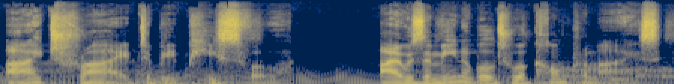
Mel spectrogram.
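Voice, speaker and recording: Deep-voiced menacing villain acted by a man. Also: huge pitch swings, moderate pace, creaky, exaggerated voice. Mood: cold, menacing. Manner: threatening, contemptuous. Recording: music behind the voice.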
